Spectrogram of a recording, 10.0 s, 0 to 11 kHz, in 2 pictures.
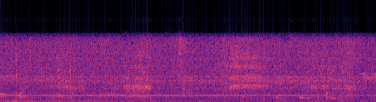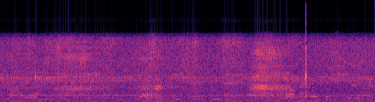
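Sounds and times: faint distant voices: 0:00.0 - 0:10.0
steady low rumble: 0:00.0 - 0:10.0
thin high whine: 0:00.0 - 0:10.0.

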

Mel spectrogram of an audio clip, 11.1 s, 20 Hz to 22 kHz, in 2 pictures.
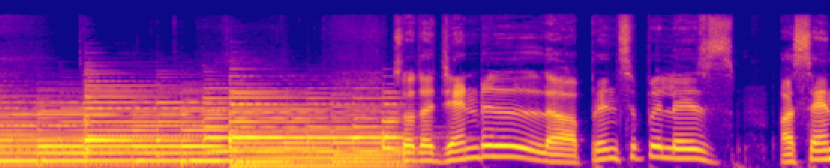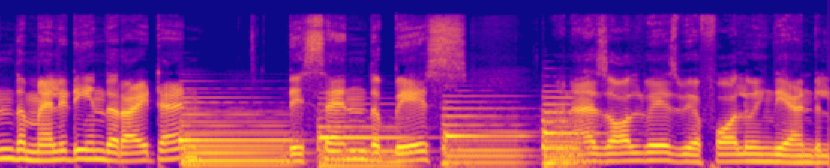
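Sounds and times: digital piano minor chords: 0:00.0 - 0:03.2, 0:06.3 - 0:10.8.

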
